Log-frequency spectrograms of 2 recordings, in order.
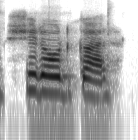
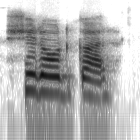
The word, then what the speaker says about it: Shirodkar: The following pronunciation is Shirodkar. – Oh. – Shirodkar. – Shirodkar. – That's way fancier than the way I would.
